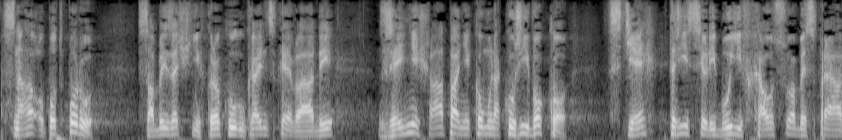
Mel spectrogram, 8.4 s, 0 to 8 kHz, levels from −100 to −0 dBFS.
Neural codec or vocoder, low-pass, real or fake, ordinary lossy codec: none; none; real; none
